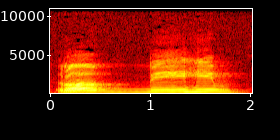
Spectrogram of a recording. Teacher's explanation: izhar syafawi, jangan panjang. Sempurna mim mati itu terus masuk.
